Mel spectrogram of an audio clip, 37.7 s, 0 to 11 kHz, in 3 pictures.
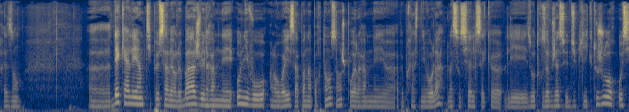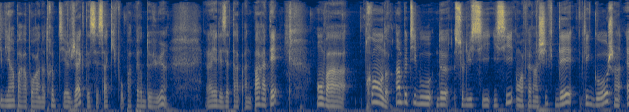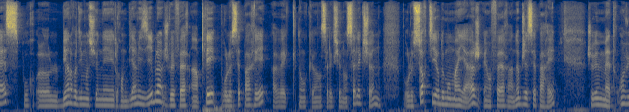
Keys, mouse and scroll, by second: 0.6 a, 1.4 b, 2.8 g, 10.0-10.6 scroll down 9, 10.6 scroll up 1, 11.1-12.4 scroll up 3, 12.4 Tab, 13.2 z, 13.8 middle click, 14.6 scroll down 1, 15.2 ctrl+s, 18.0 shift+middle click, 18.6-18.9 scroll up 3, 19.2 right click, 19.7 Tab, 20.0-20.8 scroll up 1, 20.8 scroll up 1, 21.2 alt+right click, 22.5 shift+d, 23.8 s, 26.6 middle click, 28.4 p, 33.0 Tab, 33.9 right click, 35.8 KP_1, 36.6-36.9 scroll down 5, 36.9 Tab.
